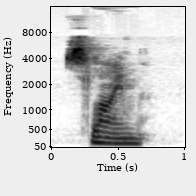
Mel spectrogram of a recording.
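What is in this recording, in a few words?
"slime", British English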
